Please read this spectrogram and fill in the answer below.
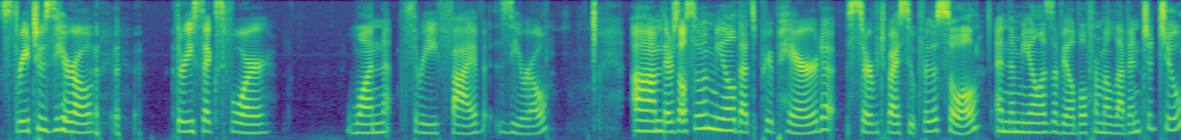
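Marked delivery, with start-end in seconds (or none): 0.0-5.5 deliberately slow, unhurried pace. Giving listeners a phone number, saying it slow. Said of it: "I'll say it kind of slow".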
